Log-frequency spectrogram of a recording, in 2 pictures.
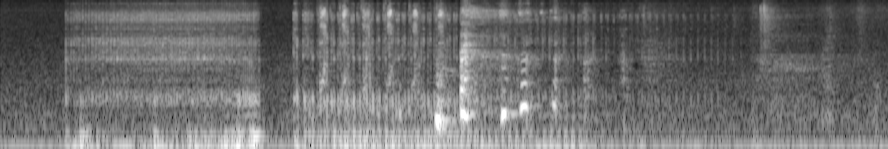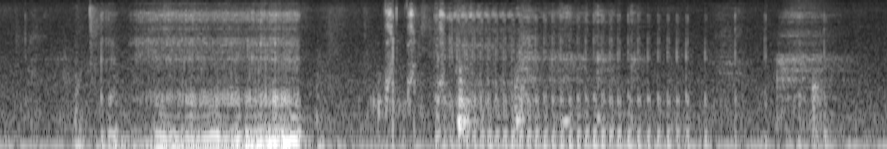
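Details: Sleeping boxer dog with loud, irregular snorting snores, some honking and high-pitched and rattling. The owner says this usually happens right before he barks and guesses it is bark air escaping. Ordinary snoring.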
